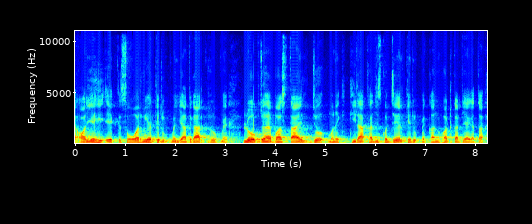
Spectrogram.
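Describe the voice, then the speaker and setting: A male teacher giving a Hindi history lesson. He reads English textbook lines slowly, word by word, and then explains them in Hindi, often repeating himself. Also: mid-range voice, dark tone. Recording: echoey room with long reverb.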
